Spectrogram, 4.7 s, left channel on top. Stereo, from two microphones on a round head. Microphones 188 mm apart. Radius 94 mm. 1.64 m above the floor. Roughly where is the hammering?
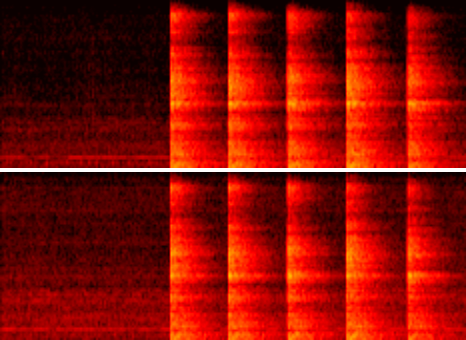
Centre.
